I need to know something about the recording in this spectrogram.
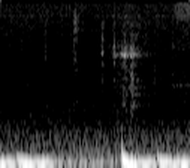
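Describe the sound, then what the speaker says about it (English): A heartbeat from the video game Slay the Princess throbs low and muffled, with three soft thumps spaced a little unevenly under a faint steady hum, and no voices. "That was the sound of a heartbeat,"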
